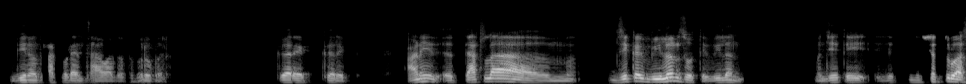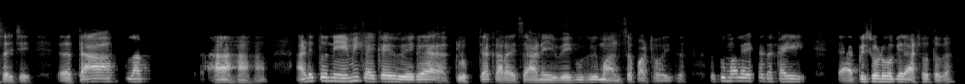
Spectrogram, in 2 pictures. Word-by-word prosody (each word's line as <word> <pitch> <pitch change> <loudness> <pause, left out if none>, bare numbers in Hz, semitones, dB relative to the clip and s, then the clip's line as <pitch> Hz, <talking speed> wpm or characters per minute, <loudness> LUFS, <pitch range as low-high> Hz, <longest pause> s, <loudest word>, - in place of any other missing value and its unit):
विनोद 100 -2 -1
राठोड - - -6
यांचा 90 -2 -6
आवाज 80 0 -6
होता. - - -18
बरोबर. - - -9 1.1
Correct, - - -1
correct. - - -5 0.6
आणि 140 +1 +1
अ, 120 - -6
त्यातला 115 +6 +2 0.2
आ, 85 -5 -1 0.4
जे 130 +5 +2
काही 150 -1 +3
व्हिलन्स 135 +5 +5
होते, 100 - -3
व्हीलन. 100 0 -4 0.7
म्हणजे 85 +4 -4
ते 100 - -2 0.8
शत्रू - - +3
असायचे. - - +1 0.3
अ, - - 0
त्यातला 140 -2 +3 0.8
हां, 110 0 +5
हां, 100 -2 0
हां. 85 -2 -10 0.4
आणि 155 - +3
तो 170 - +5
नेहमी 155 +2 +3
काही-काही 140 -3 +3
वेगळ्या 120 -2 +4
क्लुप्त्या 110 +2 -1
करायचा 100 -2 0
आणि 110 0 +1
वेगवेगळी 110 +2 0
माणसं 95 0 -1
पाठवायचं. 90 -3 -6
तर - - -17
तुम्हाला 160 0 +1
एखादा 155 -1 -3
काही 135 -1 0 0.5
एपिसोड 135 +6 +3
वगैरे 125 -1 +4
आठवतो 110 +2 0
का? 110 - -6
115 Hz, 140 wpm, -23 LUFS, 100-140 Hz, 1.1 s, व्हिलन्स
